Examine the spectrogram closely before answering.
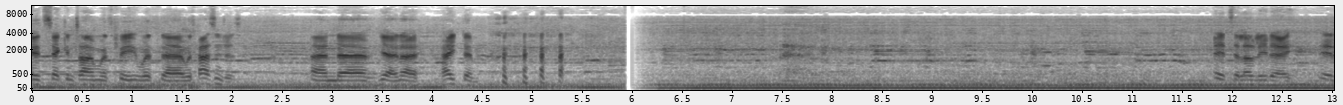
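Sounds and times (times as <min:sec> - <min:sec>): boat engine droning: 0:00.0 - 0:13.0.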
